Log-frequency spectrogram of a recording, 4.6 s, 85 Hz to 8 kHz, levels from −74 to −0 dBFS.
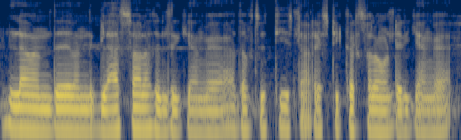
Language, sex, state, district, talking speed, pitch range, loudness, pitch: Tamil, male, Tamil Nadu, Kanyakumari, 130 wpm, 115-120 Hz, -18 LUFS, 120 Hz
